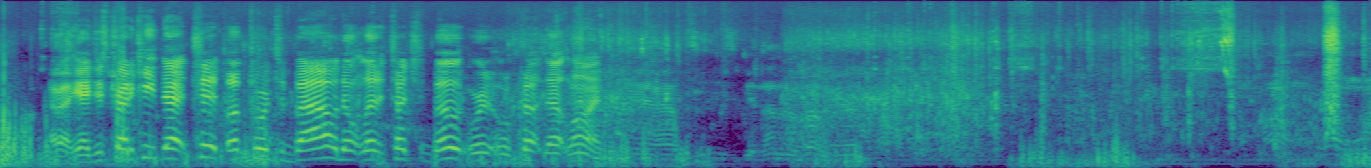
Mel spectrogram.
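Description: Water laps gently against a boat hull.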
